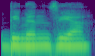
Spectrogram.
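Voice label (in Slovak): "dimenzia", Slovak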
